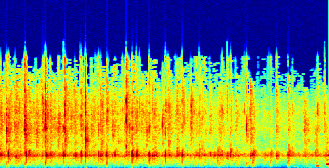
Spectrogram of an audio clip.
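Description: Theatre audience applauding, many hands clapping densely and steadily.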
